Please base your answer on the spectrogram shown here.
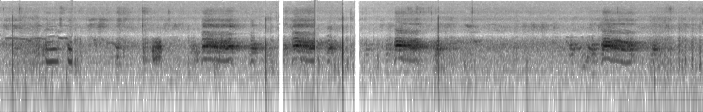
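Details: Domestic hen from a pet flock, uneven harsh clucks and cackling bursts with brief pauses, plus occasional knocking clicks.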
